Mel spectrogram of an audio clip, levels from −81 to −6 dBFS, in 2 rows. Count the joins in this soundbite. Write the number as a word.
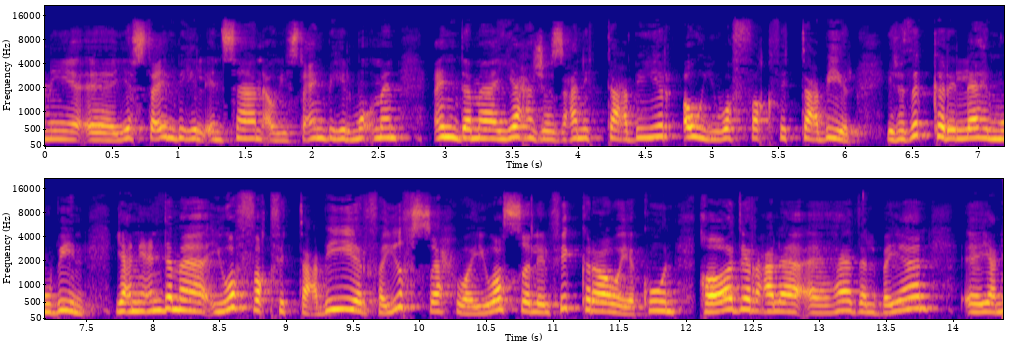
one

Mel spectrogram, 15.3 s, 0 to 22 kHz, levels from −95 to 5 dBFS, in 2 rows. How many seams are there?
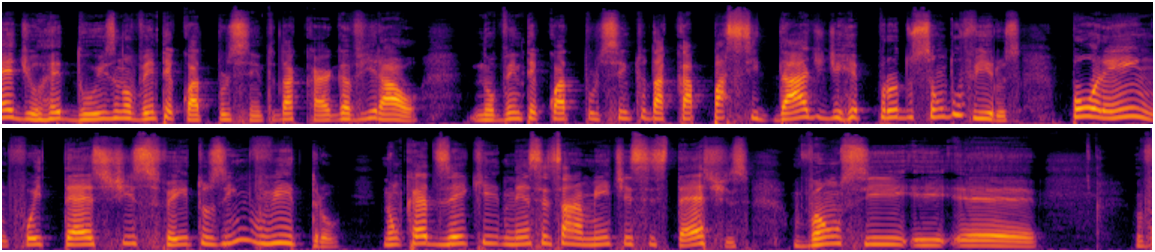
zero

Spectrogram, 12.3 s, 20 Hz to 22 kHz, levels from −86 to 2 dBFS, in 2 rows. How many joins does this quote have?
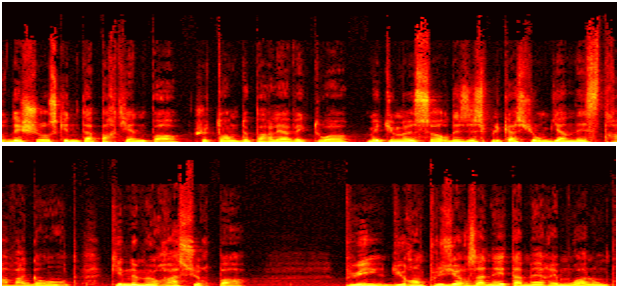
one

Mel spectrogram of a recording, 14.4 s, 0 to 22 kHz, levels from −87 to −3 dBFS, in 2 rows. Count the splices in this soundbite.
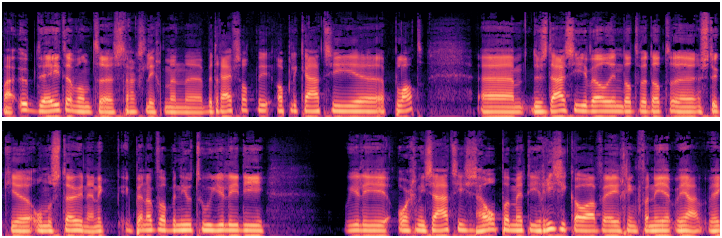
one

